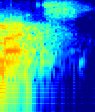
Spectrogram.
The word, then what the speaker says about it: Max: Um, so I'm Max.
